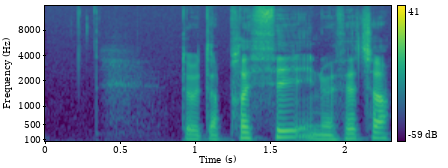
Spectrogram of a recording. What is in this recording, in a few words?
"plethu", Welsh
